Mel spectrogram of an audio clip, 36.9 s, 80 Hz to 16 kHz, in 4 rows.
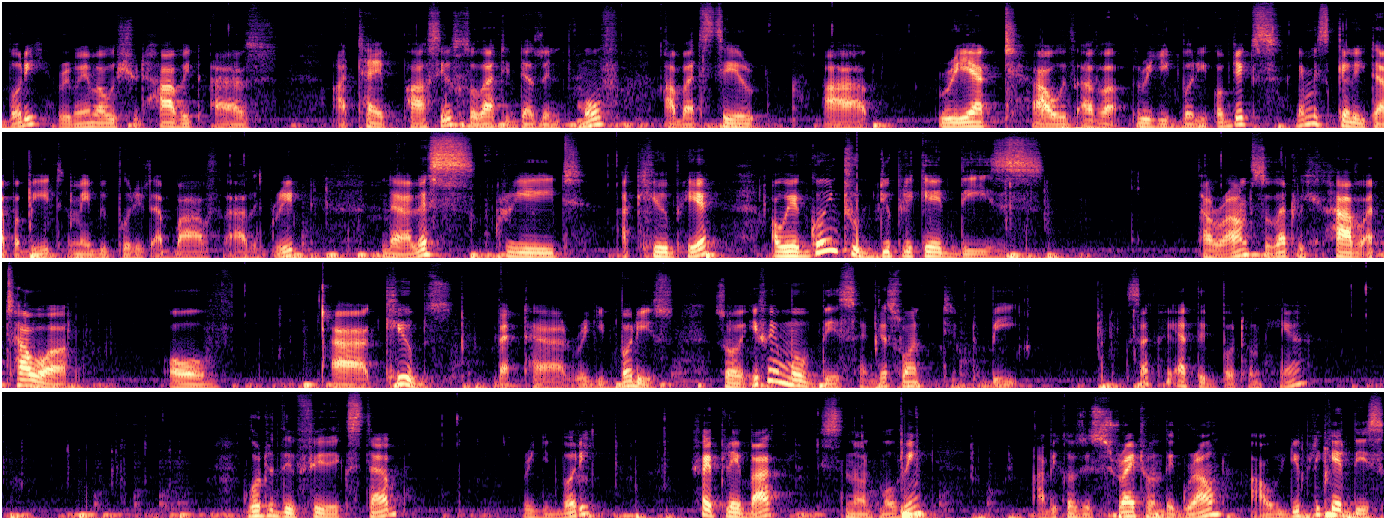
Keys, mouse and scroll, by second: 1.4 click, 3.3 `, 4.8 s, 7.6 s, 8.8-9.3 scroll down 3, 9.4 g, 11.2 alt+a, 11.4 `, 12.5 shift+a, 14.9 KP_1, 15.2-15.5 scroll up 5, 16.0 g, 17.6 `, 18.6 g, 20.3 scroll down 3, 20.5 `, 20.8-21.3 scroll up 4, 21.3 scroll down 2, 21.9 scroll up 3, 22.2-22.5 scroll down 4, 22.5 `, 23.0-23.4 scroll down 1, 23.4 z, 24.3 KP_1, 24.6 scroll up 3, 25.8 g, 27.7 z, 28.0 scroll down 6, 28.2 `, 28.6 scroll down 2, 28.8 `, 30.6 click, 31.9 space, 33.6 Escape, 34.1 KP_1, 35.1 z, 36.3 shift+d.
